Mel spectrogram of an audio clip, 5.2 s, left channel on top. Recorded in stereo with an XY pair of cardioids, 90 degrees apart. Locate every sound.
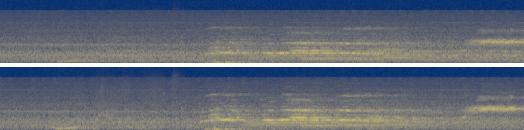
0.3 s a zipper: 60° right, 1.6 m
2.0 s a scream: 50° right, 3 m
